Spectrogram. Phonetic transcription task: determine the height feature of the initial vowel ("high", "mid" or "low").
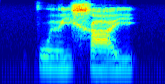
high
